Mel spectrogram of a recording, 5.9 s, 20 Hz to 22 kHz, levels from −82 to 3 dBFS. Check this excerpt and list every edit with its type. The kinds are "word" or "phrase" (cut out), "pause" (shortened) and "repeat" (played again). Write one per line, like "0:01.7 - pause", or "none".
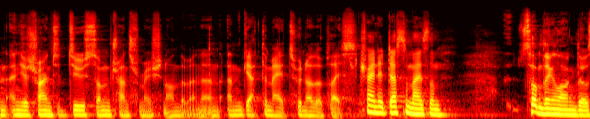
none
